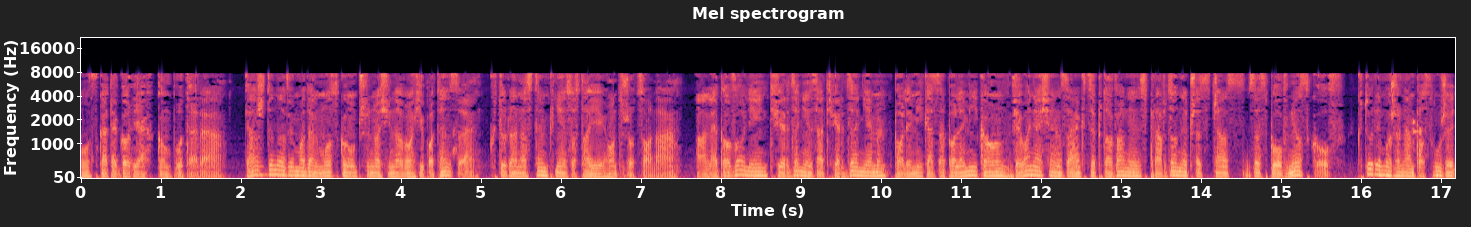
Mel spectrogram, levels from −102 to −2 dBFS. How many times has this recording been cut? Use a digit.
0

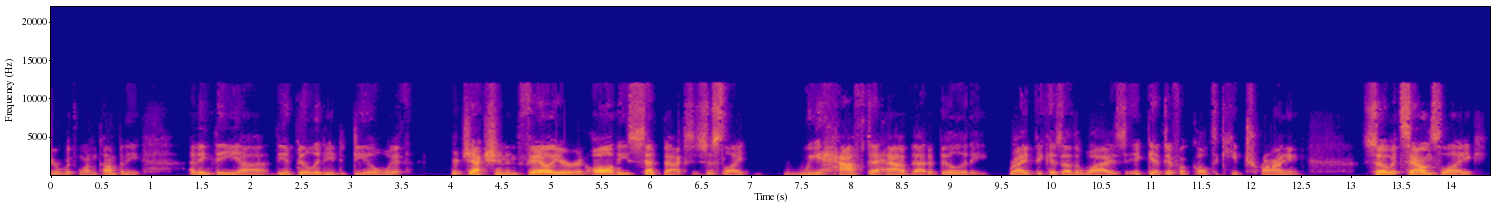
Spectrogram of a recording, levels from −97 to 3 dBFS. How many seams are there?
1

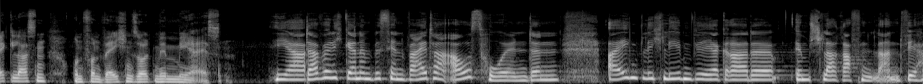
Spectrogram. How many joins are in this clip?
1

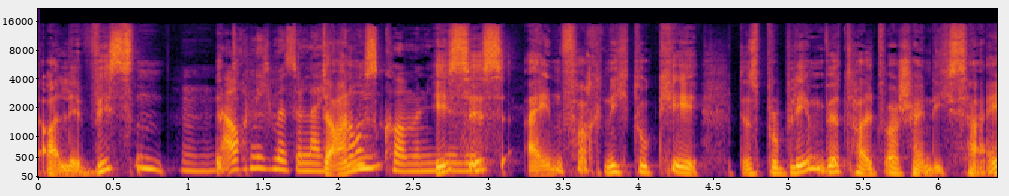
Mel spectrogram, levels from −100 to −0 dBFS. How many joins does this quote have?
1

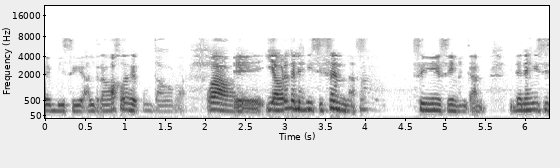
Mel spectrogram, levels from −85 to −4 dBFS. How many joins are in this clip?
0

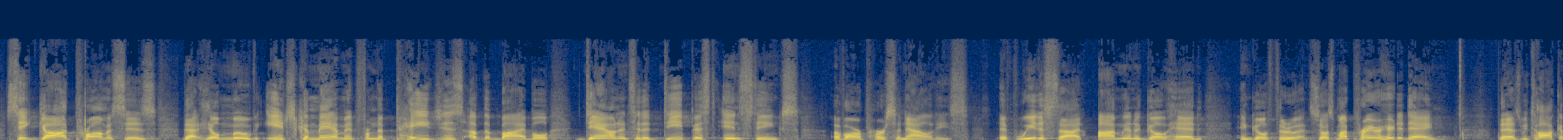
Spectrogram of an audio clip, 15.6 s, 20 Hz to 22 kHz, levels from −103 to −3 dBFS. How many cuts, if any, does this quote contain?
1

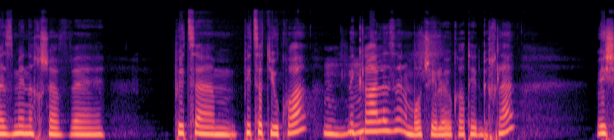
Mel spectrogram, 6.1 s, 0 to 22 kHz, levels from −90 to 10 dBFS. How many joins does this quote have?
0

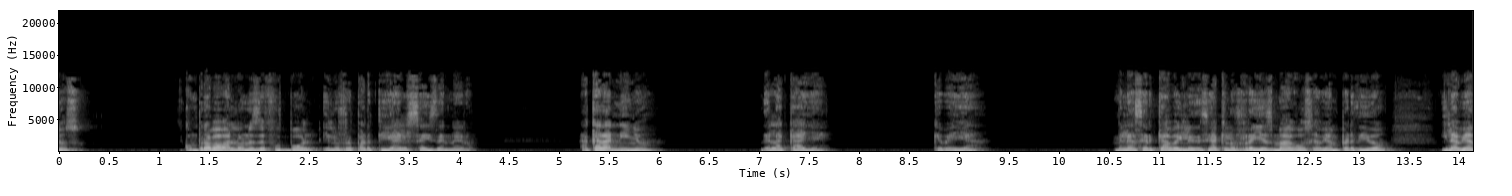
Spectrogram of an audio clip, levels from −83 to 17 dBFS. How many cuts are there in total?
0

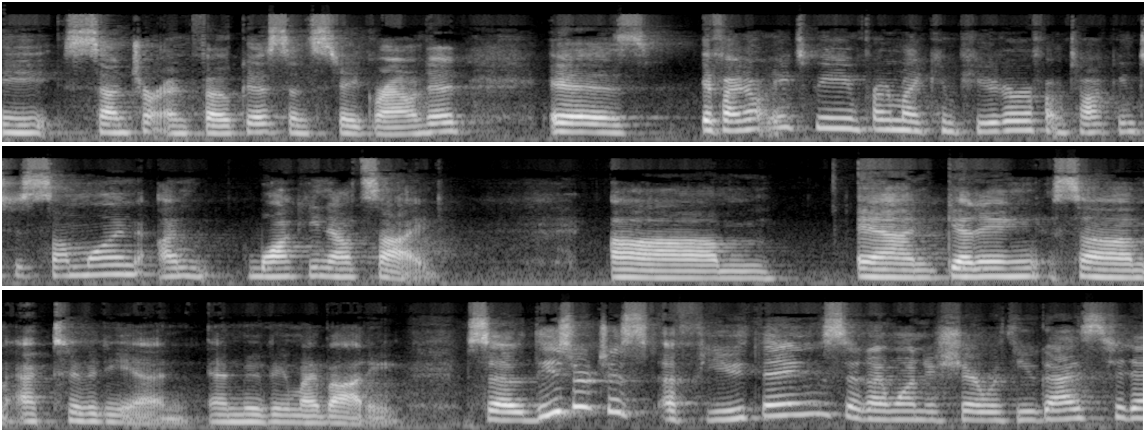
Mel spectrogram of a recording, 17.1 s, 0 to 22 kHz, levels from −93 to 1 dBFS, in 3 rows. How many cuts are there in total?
0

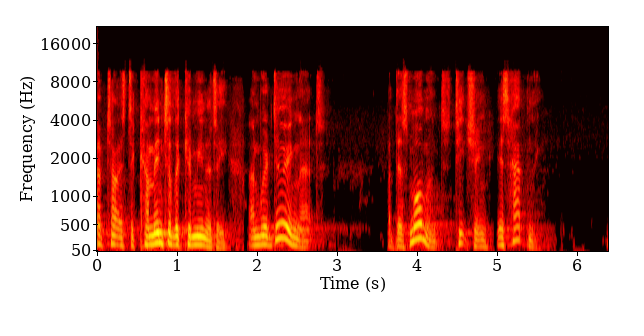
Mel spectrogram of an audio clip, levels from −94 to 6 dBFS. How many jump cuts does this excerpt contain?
2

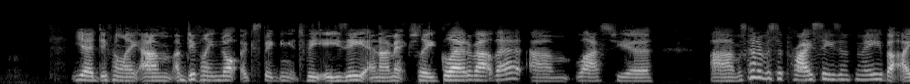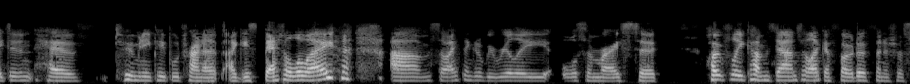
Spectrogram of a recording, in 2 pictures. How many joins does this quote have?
0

